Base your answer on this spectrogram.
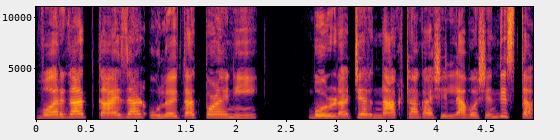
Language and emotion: Goan Konkani, disgusted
